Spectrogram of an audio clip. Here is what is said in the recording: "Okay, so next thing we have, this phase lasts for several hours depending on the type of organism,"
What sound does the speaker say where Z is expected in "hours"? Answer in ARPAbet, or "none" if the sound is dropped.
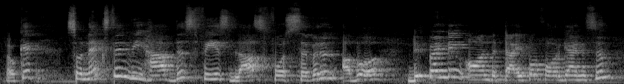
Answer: none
